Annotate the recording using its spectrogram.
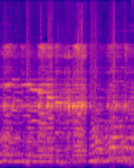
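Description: Music with sustained organ-like keyboard tones, dipping briefly about one and a half seconds in.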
